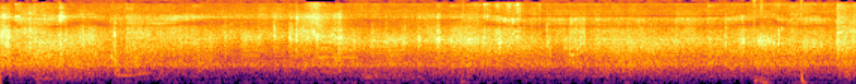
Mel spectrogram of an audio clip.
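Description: Water rushes and splashes.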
